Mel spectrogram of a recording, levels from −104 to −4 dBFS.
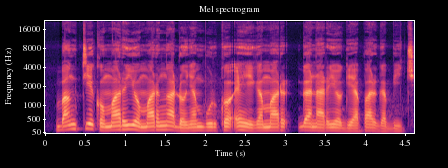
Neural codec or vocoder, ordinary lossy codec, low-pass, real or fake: none; none; none; real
